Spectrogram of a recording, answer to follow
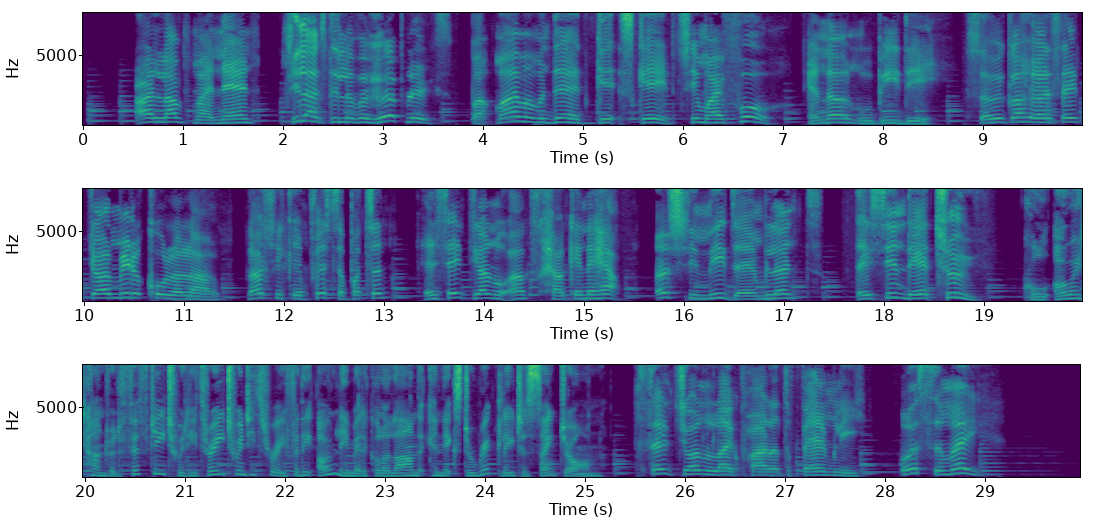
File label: Radio VO Original Music; St John 30 Radio Alt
